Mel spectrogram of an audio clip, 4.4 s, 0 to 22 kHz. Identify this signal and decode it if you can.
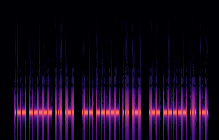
Morse code, heard as a keyed tone, about 50 wpm, 700 Hz. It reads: W0SR W0SR W0SR
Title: USA Call Signs Repeated 3x 50wpm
